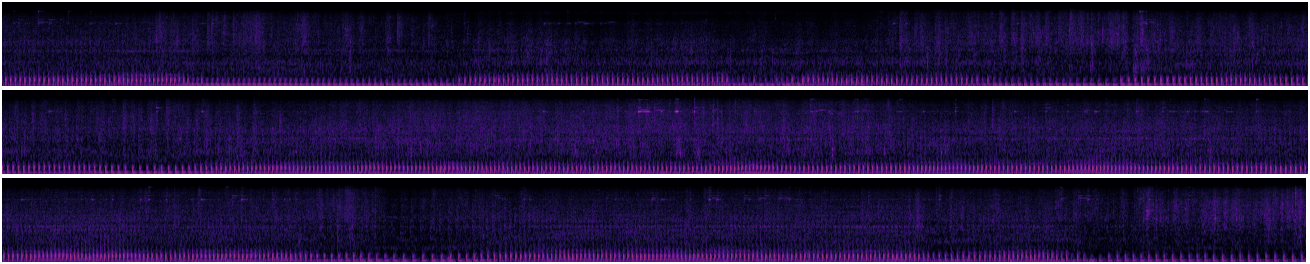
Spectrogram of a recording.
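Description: Dual-sport motorcycle engine running under way on a muddy dirt trail, recorded from a mount on the bike. Its note shifts up and down every few seconds as the throttle and gears change.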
